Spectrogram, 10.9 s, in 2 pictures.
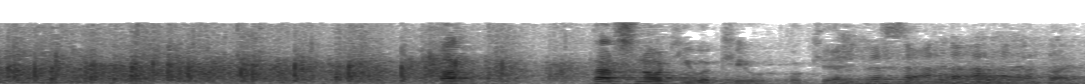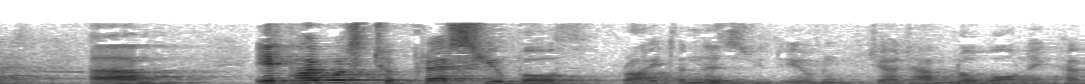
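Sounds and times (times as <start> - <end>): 
audience clapping: 0.0 - 3.6
speech: 2.2 - 10.8
laughter: 4.2 - 5.9.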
